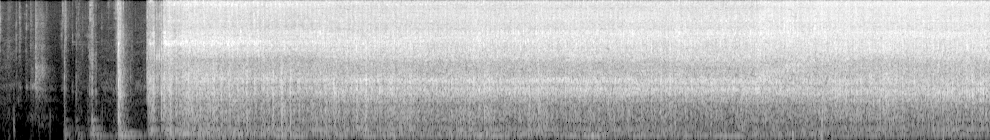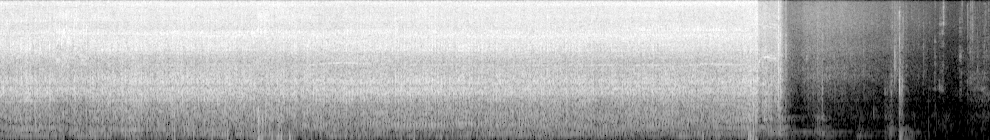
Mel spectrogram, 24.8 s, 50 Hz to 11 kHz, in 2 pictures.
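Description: Cordless drill turning a 1-1/8-inch bi-metal hole saw as it cuts into a PVC drain tee, running steadily for about twenty seconds and stopping suddenly near the end. A few short clicks come just before it starts.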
